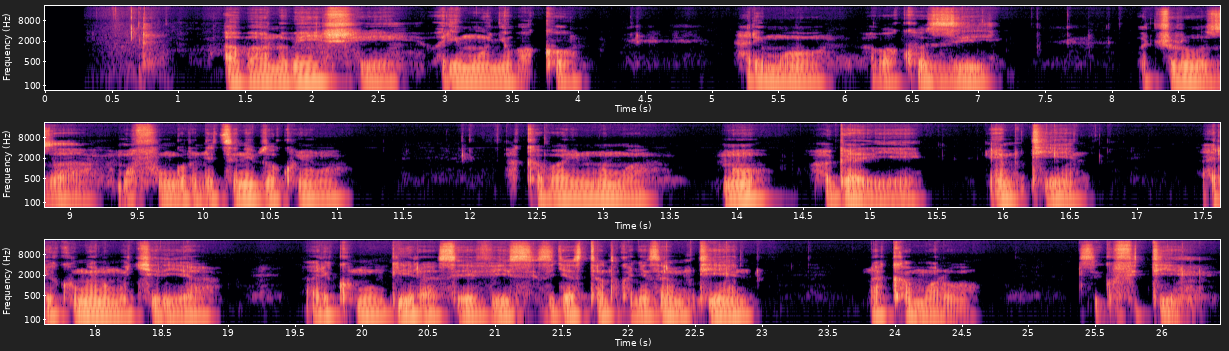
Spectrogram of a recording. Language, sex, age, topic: Kinyarwanda, male, 18-24, finance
